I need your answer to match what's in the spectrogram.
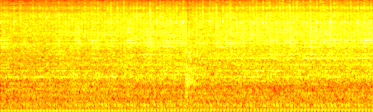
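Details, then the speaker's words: Mini forklift engine after fixing the propane blocking the intake and the throttle linkage, idling without the alternator working yet: steady, even low idle with a smooth beat and a slight rattle, probably the exhaust; normal idle. "Sounds nice. Got a little rattle somewhere. That's probably that exhaust."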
